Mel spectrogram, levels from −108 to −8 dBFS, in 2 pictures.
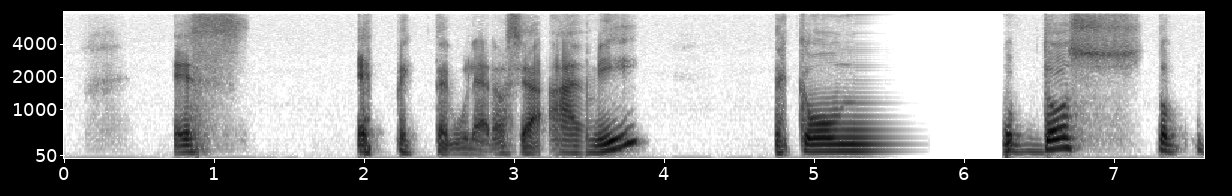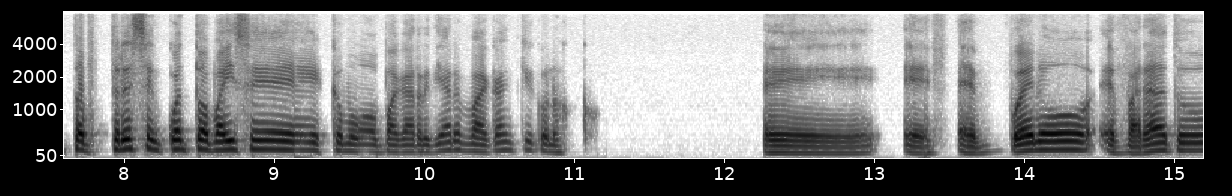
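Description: A long network dropout, likely, runs from 5.28 to 6.29 s. About 0.6 s of speech never arrives. The receiver stretches the last sound into a fading buzz, then holds near-silence for about 0.59 s before the speech resumes with that part gone.

Jitter buffer speed-up follows at 6.37 to 6.67 s (112% speed) and 7.17 to 10.25 s (111% speed). Audio piled up after the outage is drained by cutting short pitch-period chunks, roughly 40 ms and then roughly 300 ms in total. The speech sounds hurried at unchanged pitch, with the call path's 8 kHz top end intact.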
